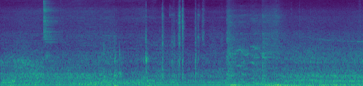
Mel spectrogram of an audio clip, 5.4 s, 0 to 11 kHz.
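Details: 2003 Chevy Tahoe after dead battery and bad connection, ground cable retightened: short crank, then catches quickly and settles into a steady run with no stumble, alternator heard charging; normal start.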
